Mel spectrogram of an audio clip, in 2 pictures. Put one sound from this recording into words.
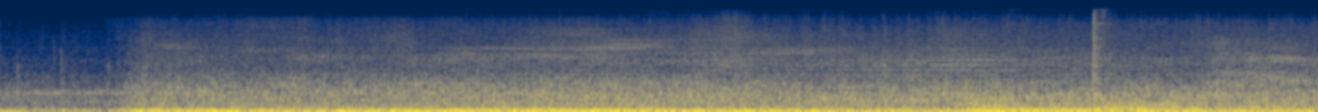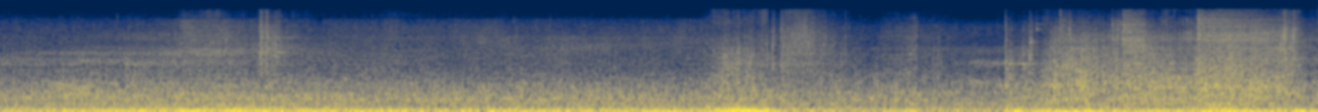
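Molten lava roars with a deep, steady rumble.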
